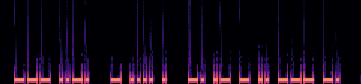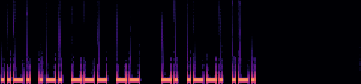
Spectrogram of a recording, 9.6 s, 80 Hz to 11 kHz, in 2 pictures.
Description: Morse code, heard as a keyed tone, about 28 wpm, 700 Hz. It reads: OF THE NATION FROM NPR
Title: Sets of 5 Words 28wpm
